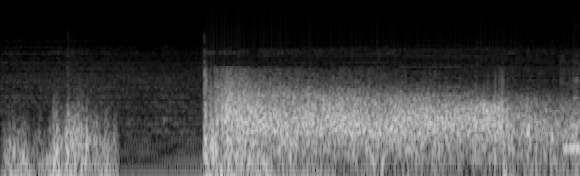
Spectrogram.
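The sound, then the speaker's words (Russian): A second gunshot, fired by a man in snowy mountains, cracks out loudly after a quieter, rumbling lead-in, followed by a long, heavy rolling echo that fills the rest of the moment with dense noise. “И вот второй выстрел.”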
